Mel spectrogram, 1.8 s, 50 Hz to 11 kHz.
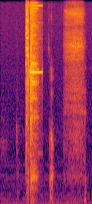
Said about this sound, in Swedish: Final Fantasy 7. Ja, det, eh, det här ljudet spelas när man equippar items.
